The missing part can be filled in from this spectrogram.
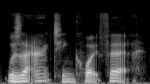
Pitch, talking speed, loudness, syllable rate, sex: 140 Hz, 200 wpm, -18 LUFS, 5.0 syllables/s, male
